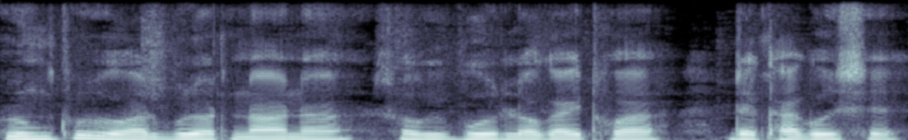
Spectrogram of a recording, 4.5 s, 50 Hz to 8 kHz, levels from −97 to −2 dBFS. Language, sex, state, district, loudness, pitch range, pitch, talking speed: Assamese, male, Assam, Sonitpur, -15 LUFS, 135-140 Hz, 135 Hz, 130 wpm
